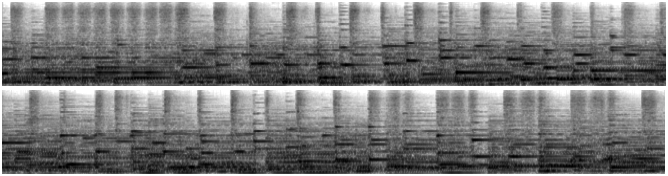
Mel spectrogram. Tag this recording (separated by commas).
Piano, Keyboard (musical), Electric piano, playing piano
